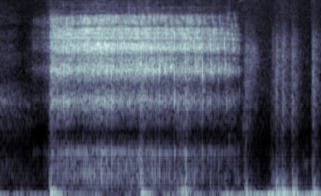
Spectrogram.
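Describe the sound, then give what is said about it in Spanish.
Someone slurps a drink: a long, loud, airy sucking slurp lasting about two seconds, followed by a few shorter, choppy slurps. No one talks. “Aquí están los sorbedores.”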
